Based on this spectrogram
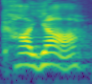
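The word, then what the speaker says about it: חָיָה: Well, the Hebrew word is phonetically pronounced kaya.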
